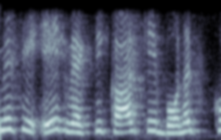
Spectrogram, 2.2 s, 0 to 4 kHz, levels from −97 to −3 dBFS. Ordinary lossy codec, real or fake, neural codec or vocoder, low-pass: none; fake; codec, 16 kHz, 1.1 kbps, Voila-Tokenizer; 3.6 kHz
